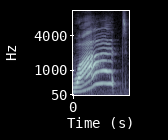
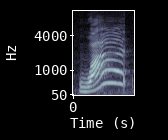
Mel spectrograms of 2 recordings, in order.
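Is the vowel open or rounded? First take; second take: open; rounded. First: The vowel is said with a wide open mouth. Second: The vowel is said with small rounded lips. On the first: "แทนที่จะ what what อย่างนี้กว้างๆ" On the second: "British ก็จะปากกลมเล็กนะ"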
